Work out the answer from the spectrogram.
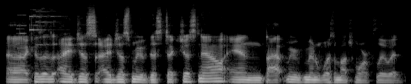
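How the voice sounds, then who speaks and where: A man's voice: fairly low pitch, level tone, normal speed, background noise. A man doing casual live commentary as he streams a video game. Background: loud video game music.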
